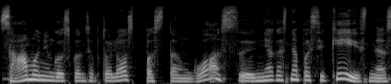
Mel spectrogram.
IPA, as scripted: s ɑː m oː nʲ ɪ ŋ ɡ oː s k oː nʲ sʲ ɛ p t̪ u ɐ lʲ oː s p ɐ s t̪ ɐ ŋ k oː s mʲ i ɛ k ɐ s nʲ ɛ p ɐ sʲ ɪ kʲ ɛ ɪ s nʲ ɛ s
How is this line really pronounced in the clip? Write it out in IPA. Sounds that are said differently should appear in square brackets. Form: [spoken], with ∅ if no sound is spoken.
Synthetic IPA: s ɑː m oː nʲ ɪ ŋ ɡ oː s k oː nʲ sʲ ɛ p t̪ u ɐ lʲ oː s p ɐ s t̪ ɐ ŋ [ɡ] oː s [nʲ] i ɛ k ɐ s nʲ ɛ p ɐ sʲ ɪ kʲ ɛ ɪ s nʲ ɛ s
